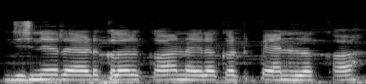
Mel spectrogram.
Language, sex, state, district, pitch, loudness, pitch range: Hindi, female, Uttar Pradesh, Saharanpur, 215 Hz, -13 LUFS, 210-220 Hz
